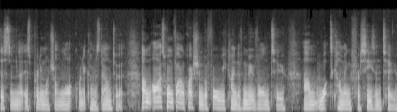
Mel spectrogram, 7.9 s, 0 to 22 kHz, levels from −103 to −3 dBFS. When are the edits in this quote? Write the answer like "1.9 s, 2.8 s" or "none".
none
